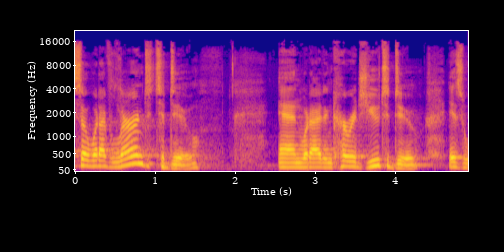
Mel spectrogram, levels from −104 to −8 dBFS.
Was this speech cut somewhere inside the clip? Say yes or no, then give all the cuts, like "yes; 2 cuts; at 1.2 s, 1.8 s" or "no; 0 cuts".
no; 0 cuts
